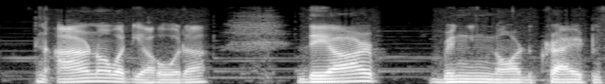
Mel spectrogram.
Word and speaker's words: Jahoda: The J is pronounced as a Y. I know that because I listened to Ineffa's voice lines and she said Jahoda. So Yoda, but with an H.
